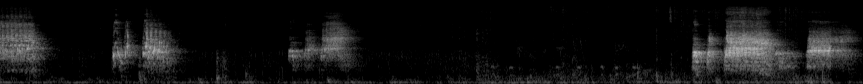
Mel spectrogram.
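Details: Quail crowing at a quail farm in short, harsh, buzzy bursts of about half a second each, coming in loose pairs with quiet gaps between and faint background rustling.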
